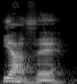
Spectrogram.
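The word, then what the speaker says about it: Yahweh: Eles vão nomeá-lo de Yahvé. Essa é a pronúncia que nós poderíamos mais nos aproximar do nome de Deus.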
